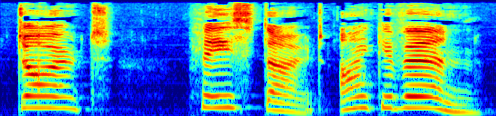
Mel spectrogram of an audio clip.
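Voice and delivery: high, loud panicked begging; gasped plea. A narrator's reading. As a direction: beg frantically and surrender. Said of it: "when Maury gasped".

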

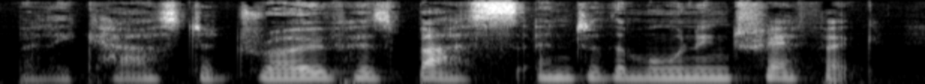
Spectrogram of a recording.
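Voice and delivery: usual speaking voice

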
